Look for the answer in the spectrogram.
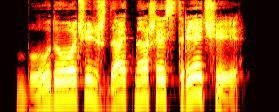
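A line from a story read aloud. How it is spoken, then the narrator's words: Shouted. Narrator (Russian): крикнул ей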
